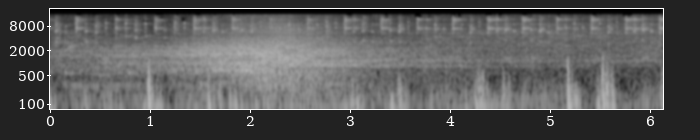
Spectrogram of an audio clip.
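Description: Road and wind noise of a moving car, with a rush of sound that swells and fades about two seconds in, over a low rumble and short wind thumps on the microphone.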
